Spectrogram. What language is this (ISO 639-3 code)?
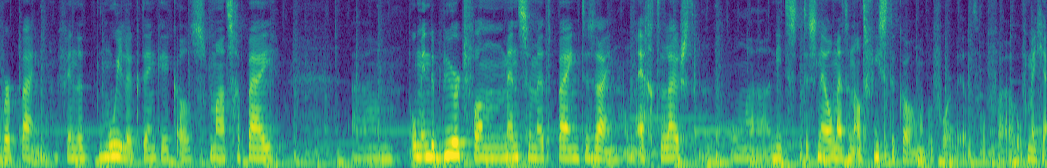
nld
